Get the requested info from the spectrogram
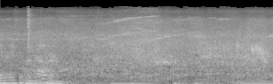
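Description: Electric RC touring cars running around an indoor track, their motors giving a high whine that rises in pitch as they accelerate, heard a couple of seconds in. A man's voice over a PA is heard in the first second.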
